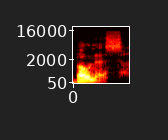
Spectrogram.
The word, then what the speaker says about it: Bonis: Paul said fun fact my last name is actually French so it's pronounced bonis Paul bonis uh Josh said sniff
